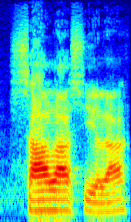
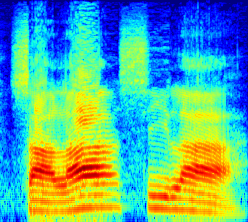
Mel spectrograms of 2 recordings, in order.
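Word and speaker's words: سلاسلا: sabaah yaitu Imam Nafi Imam hafz ini membacanya ada dua cara dua wajah yang pertama kalau dibaca wakaf bisa dibaca panjang sebagaimana bacaan Mad Iwat sehingga bacanya salasila satu Alif atau dibaca pendek dibaca pendek salasil ini kalau waqaf Tetapi kalau dibaca wasal dibaca pendek salasila wa aglala ini di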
